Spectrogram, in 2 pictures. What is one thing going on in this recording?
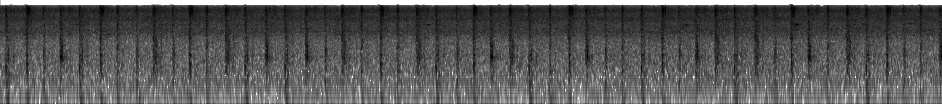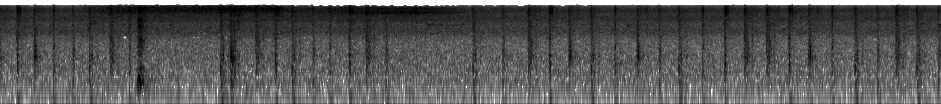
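Footsteps of a running cat patter on grass in an even rhythm.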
